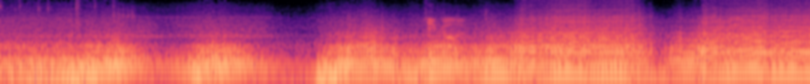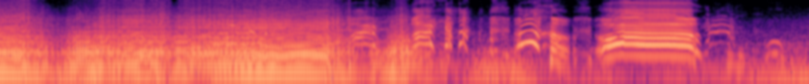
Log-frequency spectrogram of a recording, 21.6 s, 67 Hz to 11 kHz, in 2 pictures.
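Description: Dodge Charger 392's 6.4-litre HEMI V8 revved hard in repeated rising and falling swells against the held brake during a burnout, spinning the rear tyres into smoke. Near the end, high wavering cries rise over the engine.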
